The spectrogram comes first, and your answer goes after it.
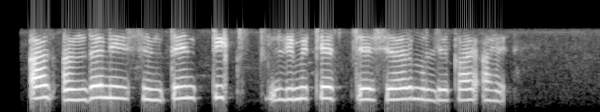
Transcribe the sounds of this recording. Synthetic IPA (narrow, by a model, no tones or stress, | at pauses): ad͡zənd͡zənisint̪enʈiks | limiʈeɖt͡seɕəɾmuljekajʔaɦe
